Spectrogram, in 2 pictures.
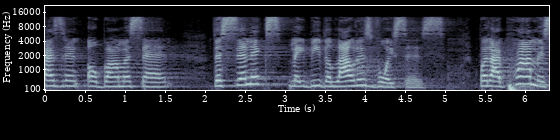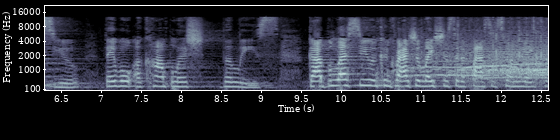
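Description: A woman speaks with feeling into a microphone in a large echoing hall.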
